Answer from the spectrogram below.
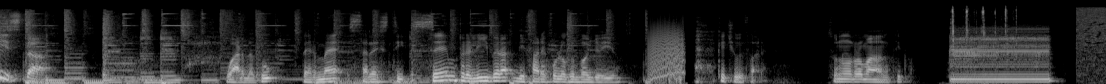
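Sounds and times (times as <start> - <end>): electronic error buzzer: 6.5 - 6.9, 9.5 - 10.6.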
